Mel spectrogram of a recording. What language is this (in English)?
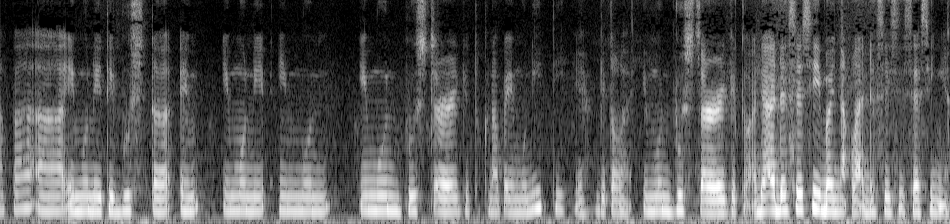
Indonesian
